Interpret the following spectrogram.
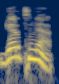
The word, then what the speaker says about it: Gerstner: ¿Lo estoy pronunciando bien? ¿Es Gerstner? Exactamente, es así. Así es el apellido.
